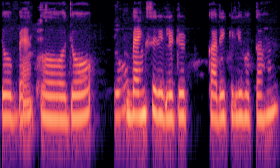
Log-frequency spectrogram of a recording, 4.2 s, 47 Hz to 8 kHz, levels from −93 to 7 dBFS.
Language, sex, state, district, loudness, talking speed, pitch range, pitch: Hindi, female, Bihar, Samastipur, -17 LUFS, 170 wpm, 220-235 Hz, 225 Hz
